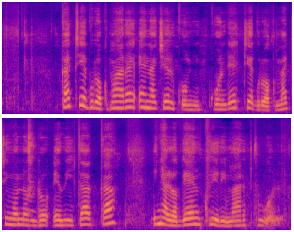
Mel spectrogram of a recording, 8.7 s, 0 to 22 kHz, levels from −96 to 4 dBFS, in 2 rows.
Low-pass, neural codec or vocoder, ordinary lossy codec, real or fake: none; codec, 44.1 kHz, 3.4 kbps, Pupu-Codec; none; fake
